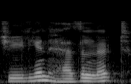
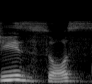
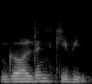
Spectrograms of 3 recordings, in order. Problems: none marked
